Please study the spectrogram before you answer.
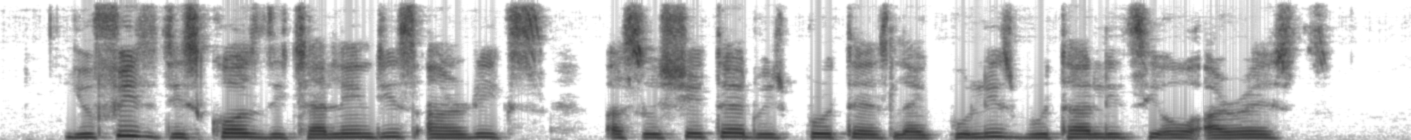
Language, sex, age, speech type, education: Nigerian Pidgin, female, 15-29, spontaneous, tertiary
